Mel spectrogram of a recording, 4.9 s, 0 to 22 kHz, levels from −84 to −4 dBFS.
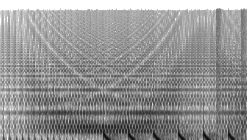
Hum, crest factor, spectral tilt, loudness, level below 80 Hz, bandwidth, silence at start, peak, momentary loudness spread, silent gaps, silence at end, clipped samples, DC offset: none; 14 dB; -5 dB/octave; -18 LUFS; -24 dBFS; 17 kHz; 0 s; -2 dBFS; 8 LU; none; 0 s; under 0.1%; under 0.1%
